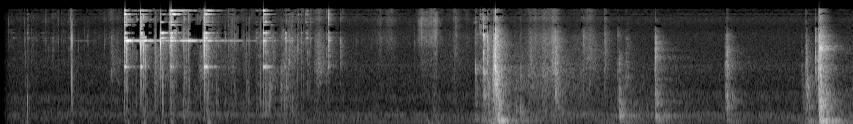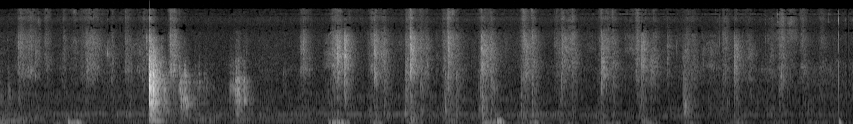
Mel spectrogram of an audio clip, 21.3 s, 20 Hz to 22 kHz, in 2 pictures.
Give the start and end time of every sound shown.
1.4s-4.4s: keys
5.9s-8.6s: door
10.0s-11.2s: door
12.5s-13.4s: door
14.4s-21.3s: footsteps

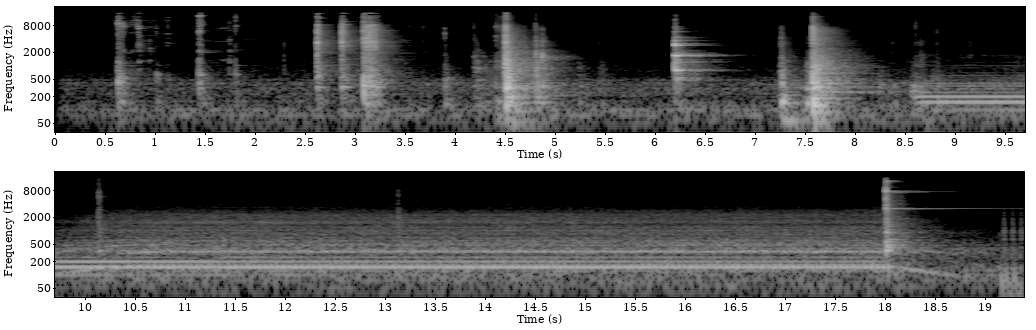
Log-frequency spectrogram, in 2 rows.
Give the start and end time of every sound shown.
0.6s-3.4s: cutlery and dishes
3.9s-5.1s: microwave
6.2s-6.7s: cutlery and dishes
7.2s-19.4s: microwave

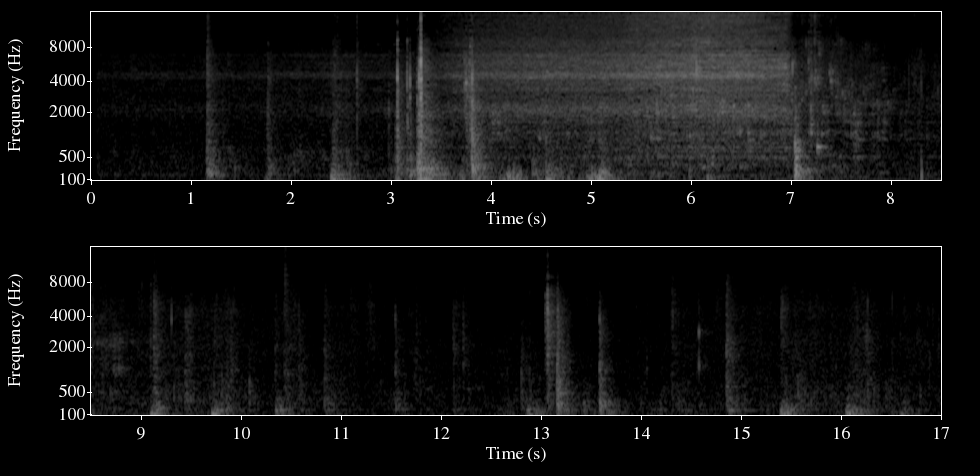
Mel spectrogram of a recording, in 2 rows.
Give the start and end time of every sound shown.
0.0s-7.7s: running water
1.1s-3.0s: footsteps
3.0s-3.6s: door
9.1s-12.5s: footsteps
13.0s-13.8s: door
14.4s-17.0s: footsteps

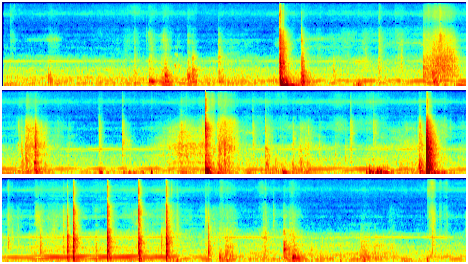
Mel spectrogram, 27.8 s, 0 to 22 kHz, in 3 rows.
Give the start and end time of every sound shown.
3.0s-4.5s: wardrobe or drawer
5.5s-6.1s: wardrobe or drawer
9.7s-10.3s: wardrobe or drawer
12.7s-13.9s: wardrobe or drawer
17.5s-18.2s: door
19.9s-22.2s: light switch
22.6s-23.0s: footsteps

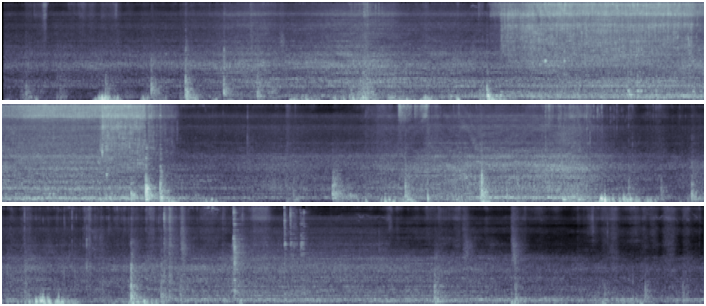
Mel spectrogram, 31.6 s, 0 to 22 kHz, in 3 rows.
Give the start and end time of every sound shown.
0.0s-4.8s: footsteps
7.3s-10.6s: running water
11.9s-13.3s: running water
12.6s-13.4s: cutlery and dishes
19.8s-21.2s: footsteps
22.9s-23.7s: footsteps
24.4s-25.7s: cutlery and dishes
27.4s-29.1s: footsteps
29.9s-31.6s: footsteps

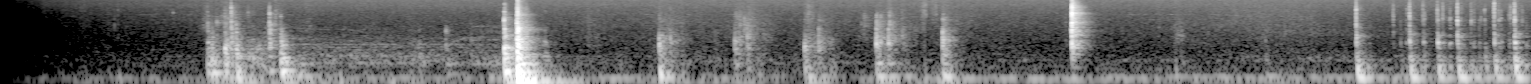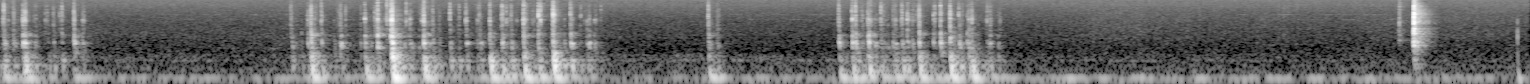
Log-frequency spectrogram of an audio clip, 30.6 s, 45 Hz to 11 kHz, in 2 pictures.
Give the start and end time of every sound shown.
2.0s-5.9s: door
6.5s-10.3s: footsteps
10.6s-11.2s: light switch
13.3s-16.3s: keyboard typing
18.2s-25.4s: keyboard typing
29.2s-29.8s: light switch

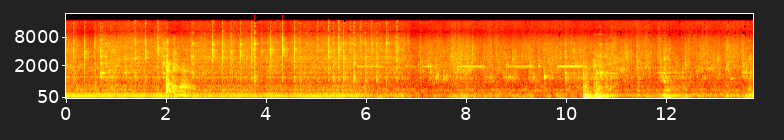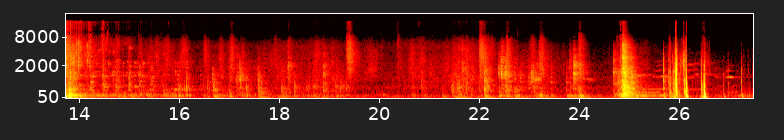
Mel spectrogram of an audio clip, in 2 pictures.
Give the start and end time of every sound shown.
0.0s-7.5s: cutlery and dishes
0.0s-10.7s: microwave
0.0s-13.9s: running water
9.8s-11.3s: cutlery and dishes
15.3s-19.8s: footsteps
21.2s-24.2s: footsteps
24.7s-25.4s: microwave

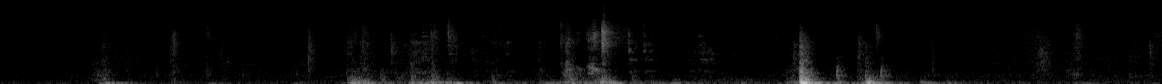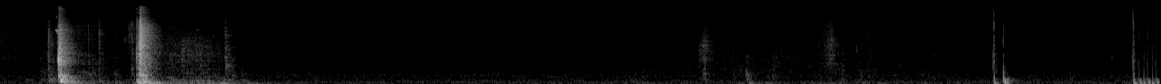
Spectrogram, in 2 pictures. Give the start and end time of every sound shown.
1.0s-4.9s: footsteps
3.5s-4.8s: wardrobe or drawer
5.4s-6.5s: wardrobe or drawer
7.9s-9.5s: wardrobe or drawer
9.2s-11.6s: footsteps
11.9s-14.1s: window

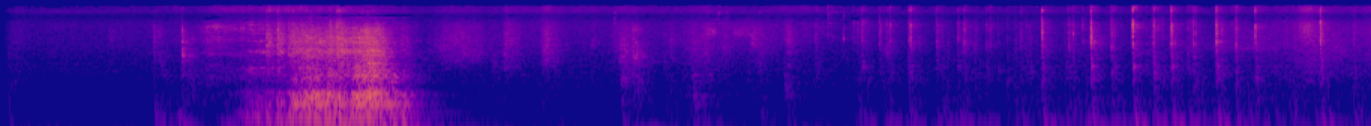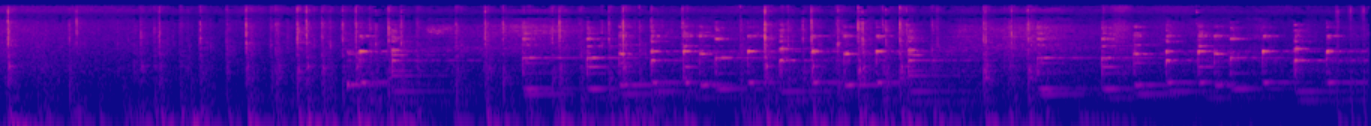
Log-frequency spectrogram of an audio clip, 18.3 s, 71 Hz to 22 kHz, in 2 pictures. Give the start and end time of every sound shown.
5.7s-16.2s: keyboard typing
11.7s-18.3s: phone ringing

